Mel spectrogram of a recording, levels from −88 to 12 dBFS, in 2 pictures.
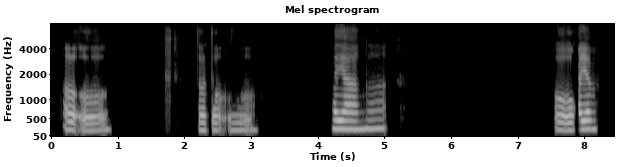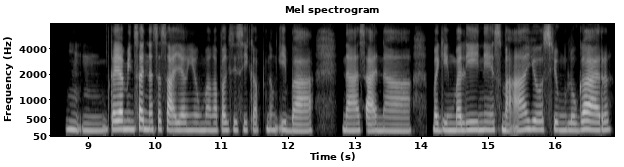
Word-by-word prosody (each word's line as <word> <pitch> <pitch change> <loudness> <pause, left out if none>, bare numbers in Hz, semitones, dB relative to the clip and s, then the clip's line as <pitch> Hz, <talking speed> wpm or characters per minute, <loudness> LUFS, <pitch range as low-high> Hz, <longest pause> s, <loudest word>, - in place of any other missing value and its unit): Oo. 190 -1 +1 1.3
Totoo. 195 +1 -3 1.1
Kaya 225 -1 +5 0.2
nga. 230 +2 -3 2.5
Oo 195 -1 +2
kaya 225 0 +4 0.5
mm, 195 -2 -3
kaya 220 +1 +7
minsan 225 +1 +3
nasasayang 205 -3 0
yung 195 -1 -3
mga 195 0 -3
pagsisikap 200 0 -5
nung 205 +2 -4
iba, 180 -3 0 0.5
na 185 0 0
sana 175 -2 -1 0.4
maging 190 0 +1
malinis, 205 +2 +1
maayos 215 +3 0
yung 195 -1 -2
lugar. 205 +1 +3
200 Hz, 80 wpm, -24 LUFS, 190-215 Hz, 2.5 s, kaya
